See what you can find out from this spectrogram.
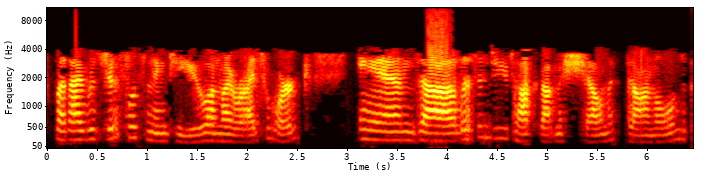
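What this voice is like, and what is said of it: Raspy, hoarse voice. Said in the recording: “my raspy voice. I've been sick for about a week”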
